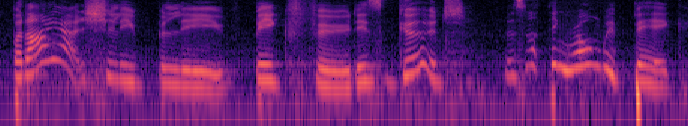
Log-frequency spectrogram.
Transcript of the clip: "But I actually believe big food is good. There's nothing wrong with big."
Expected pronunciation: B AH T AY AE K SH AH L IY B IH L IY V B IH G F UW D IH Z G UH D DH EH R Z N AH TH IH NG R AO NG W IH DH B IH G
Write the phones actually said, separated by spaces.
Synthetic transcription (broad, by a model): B AH T AY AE K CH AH L IY B IH L IY V B IH G F UW D IH Z G UH D DH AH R Z N AH TH IH NG R AO NG W IH DH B IH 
